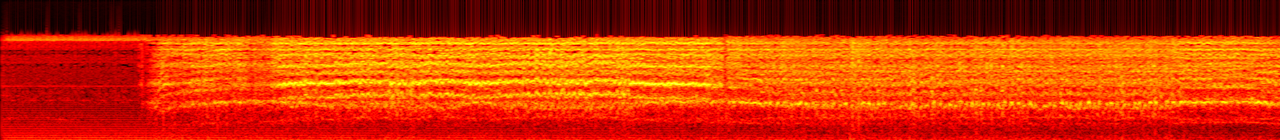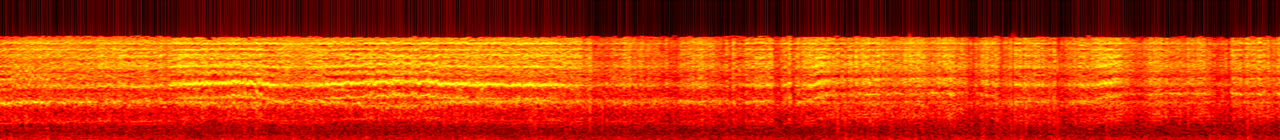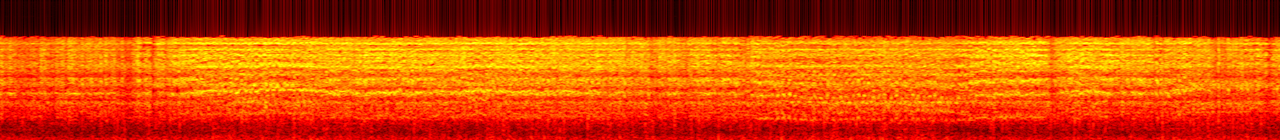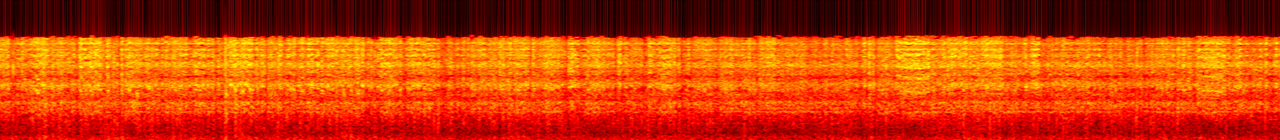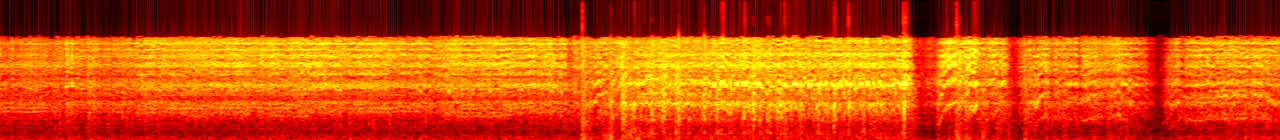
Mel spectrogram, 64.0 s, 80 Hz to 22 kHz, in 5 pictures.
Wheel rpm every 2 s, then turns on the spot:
30, 160, 160, 160, 160, 160, 160, 160, 160, 160, 180, 180, 190, 200, 200, 200, 200, 200, 210, 230, 230, 230, 230, 230, 230, 240, 230, 220, 220, 240, 170, 120.
none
